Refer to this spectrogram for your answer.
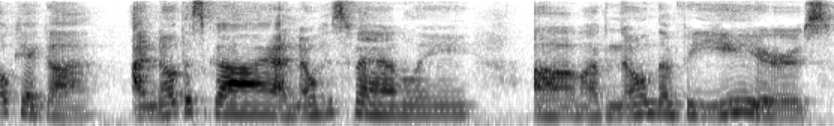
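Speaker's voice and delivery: normal talking voice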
